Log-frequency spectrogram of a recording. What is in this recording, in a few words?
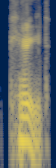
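"cate", American English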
